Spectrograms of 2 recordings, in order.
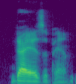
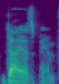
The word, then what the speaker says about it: Diazepam: Diazepam. Diazepam thing.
